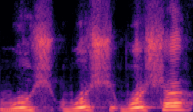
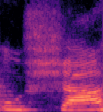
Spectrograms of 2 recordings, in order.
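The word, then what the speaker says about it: wuxia: But kind of pull your lips back a bit instead of usha. Wusha. Like that.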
